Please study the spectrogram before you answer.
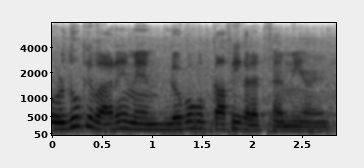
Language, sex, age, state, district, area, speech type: Urdu, male, 18-30, Uttar Pradesh, Shahjahanpur, urban, spontaneous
